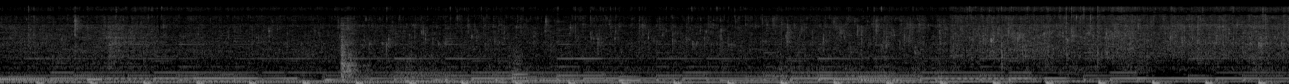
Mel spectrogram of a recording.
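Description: Food frying in a pan, with a steady sizzle throughout. Background music with a low, regular beat plays underneath.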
